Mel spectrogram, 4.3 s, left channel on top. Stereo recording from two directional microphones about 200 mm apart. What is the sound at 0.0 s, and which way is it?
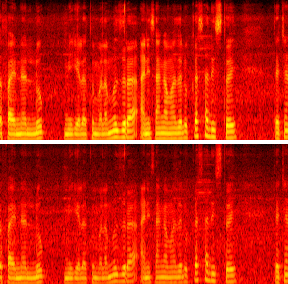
Speech, 20° left (ahead or behind).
